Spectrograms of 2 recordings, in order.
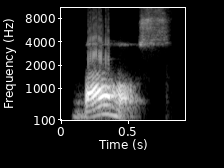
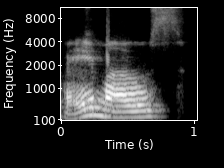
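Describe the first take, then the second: First: It is said with native Spanish vowels and stress. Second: It is said with English-style vowels and stress. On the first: The speaker calls it right. "we say vamos" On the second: The speaker calls it wrong. "or vamos"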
